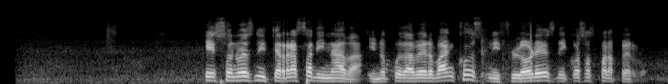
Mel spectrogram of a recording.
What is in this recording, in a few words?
Voice message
